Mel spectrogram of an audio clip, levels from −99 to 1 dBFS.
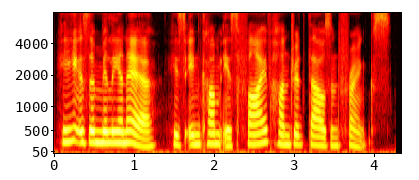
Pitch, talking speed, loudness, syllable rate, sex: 210 Hz, 140 wpm, -17 LUFS, 4.5 syllables/s, female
